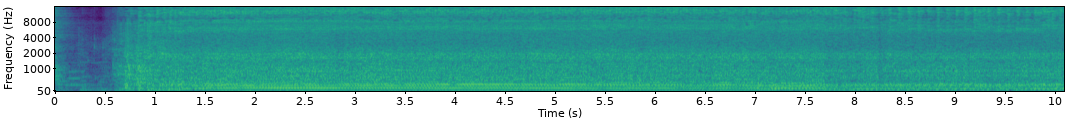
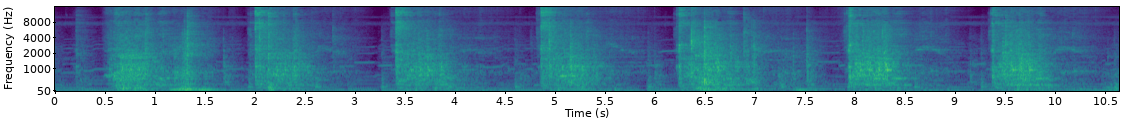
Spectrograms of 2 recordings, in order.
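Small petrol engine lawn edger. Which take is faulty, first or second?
second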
